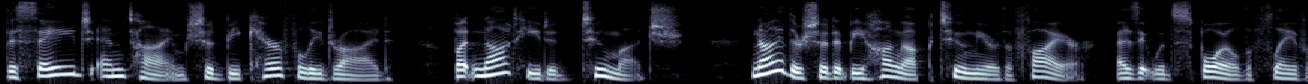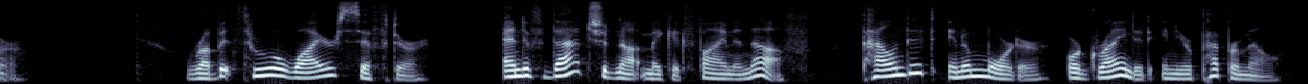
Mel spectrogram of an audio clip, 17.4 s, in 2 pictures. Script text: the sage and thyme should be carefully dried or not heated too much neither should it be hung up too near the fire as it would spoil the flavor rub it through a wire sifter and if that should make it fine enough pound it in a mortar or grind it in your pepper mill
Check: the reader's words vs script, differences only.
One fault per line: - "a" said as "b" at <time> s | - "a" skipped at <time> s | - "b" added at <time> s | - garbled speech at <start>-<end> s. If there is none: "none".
- "or" said as "but" at 3.0 s
- "not" added at 12.8 s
